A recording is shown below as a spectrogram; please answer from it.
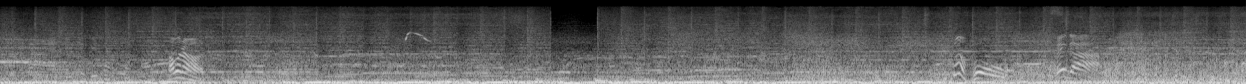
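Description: Fairground music over a heavy, steady low rumble of wind buffeting the microphone as the Booster ride swings through the air. A few brief rising-and-falling cries from riders come through, once about two seconds in and twice near the end.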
